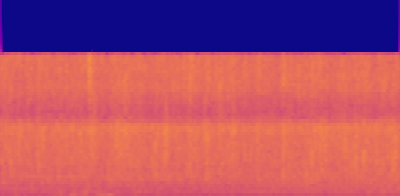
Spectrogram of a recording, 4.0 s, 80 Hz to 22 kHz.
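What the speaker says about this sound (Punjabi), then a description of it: "ਹੋ ਗਿਆ 15 ਮਿੰਟ ਮੀਂਹ ਪੈਂਦੇ ਨੂੰ ਰੈਗੂਲਰ।" Steady rain falls in a continuous, even hiss of drops striking surfaces, loud and close throughout with no pauses.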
